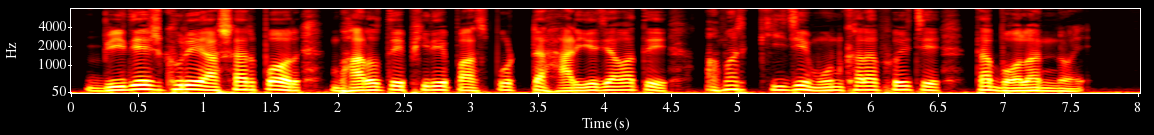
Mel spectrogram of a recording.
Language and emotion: Bengali, sad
